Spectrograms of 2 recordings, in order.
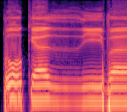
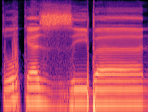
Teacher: Maka latihannya agar tidak terbaca dengan huruf zai, itu ujung lidah kita menempel dengan gigi seri atas sehingga terdengar dengan sempurna untuk makhraj daripada makhraj huruf zal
